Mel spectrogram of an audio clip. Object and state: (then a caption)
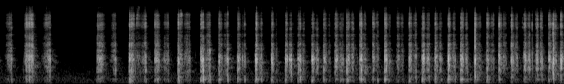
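Polystyrene foam block. A gloved hand rapidly pricks and scratches the surface of a solid white expanded polystyrene (thermocol) foam block with a metal safety pin. About 35 short, dry, bright squeaky scratches come in quick succession, with a brief pause near the start. Each one stops dead with no ring and almost no low end.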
